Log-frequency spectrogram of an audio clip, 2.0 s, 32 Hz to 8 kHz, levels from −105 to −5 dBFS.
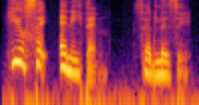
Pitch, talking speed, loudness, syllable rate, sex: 210 Hz, 150 wpm, -21 LUFS, 5.1 syllables/s, female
